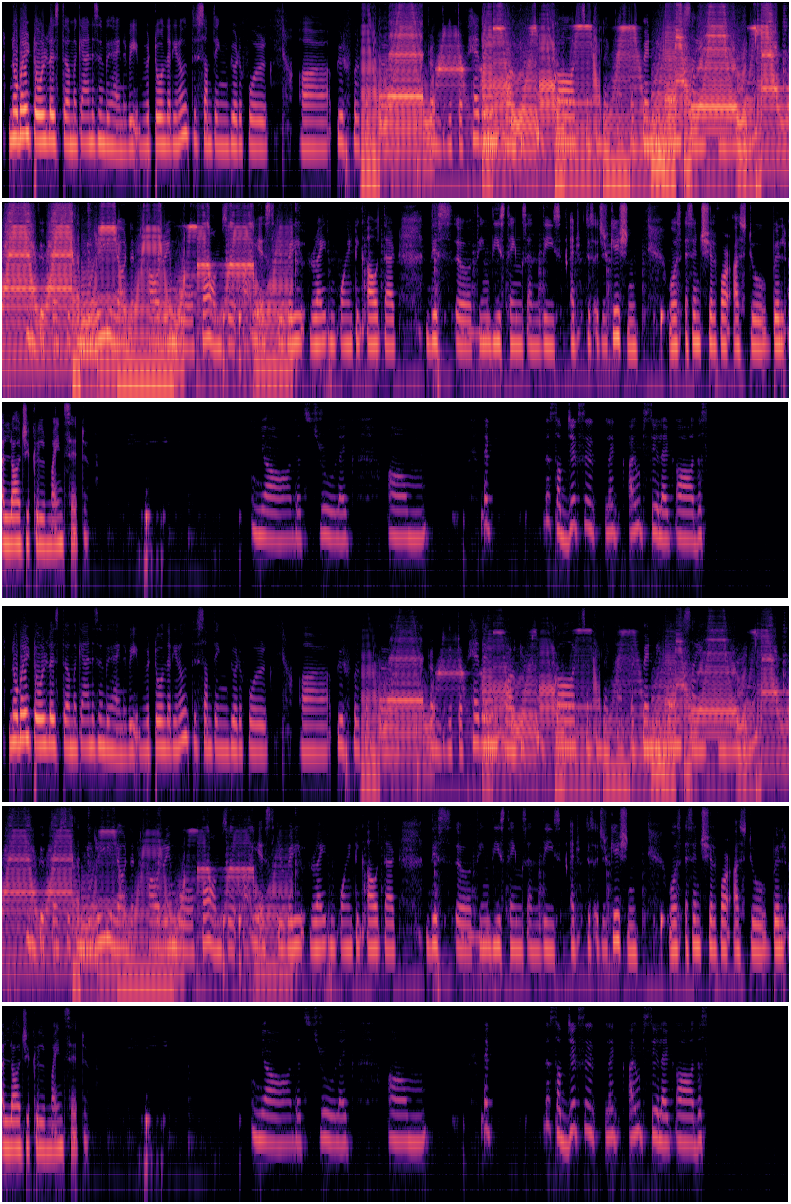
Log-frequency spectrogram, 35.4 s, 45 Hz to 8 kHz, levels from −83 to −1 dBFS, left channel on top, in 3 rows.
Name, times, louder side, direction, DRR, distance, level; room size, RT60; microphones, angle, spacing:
voice 1, 0.1-11.3 12.1-24.9 25.7-25.8, left 3 dB, 35° left, 0.6 m, -31 dB
sound 1, 5.4-16.2, left 9 dB, 85° left, 0.4 m, -28 dB
sound 2, 10.0-22.1, left 5 dB, 55° left, 4.8 m, -52 dB
sound 3, 11.6-23.7 24.0-26.7, equal, 85° right, 3.7 m, -62 dB
voice 2, 18.7-19.1 27.3-30.0 30.8-31.0 31.7-34.2, left 1 dB, 15° left, 2.2 m, -40 dB
head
